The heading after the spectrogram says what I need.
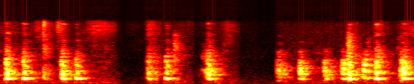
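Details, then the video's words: Chickens, roosters and hens, kept in a farm corral: quick runs of short, throaty clucks, several per second, in three bursts split by brief silences. "Gallos y Gallinas"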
